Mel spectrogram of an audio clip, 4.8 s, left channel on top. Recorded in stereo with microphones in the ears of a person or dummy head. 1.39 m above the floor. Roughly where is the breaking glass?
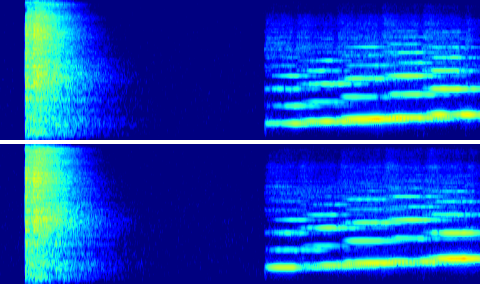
Centre.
